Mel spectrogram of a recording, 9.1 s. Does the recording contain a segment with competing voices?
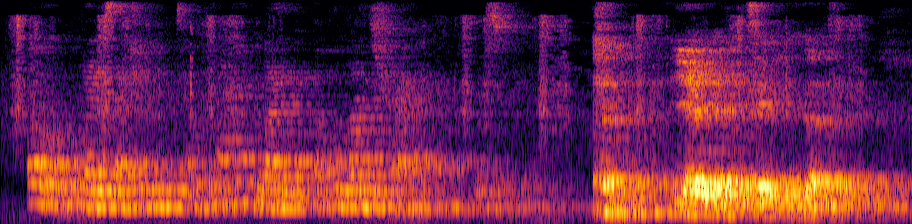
No

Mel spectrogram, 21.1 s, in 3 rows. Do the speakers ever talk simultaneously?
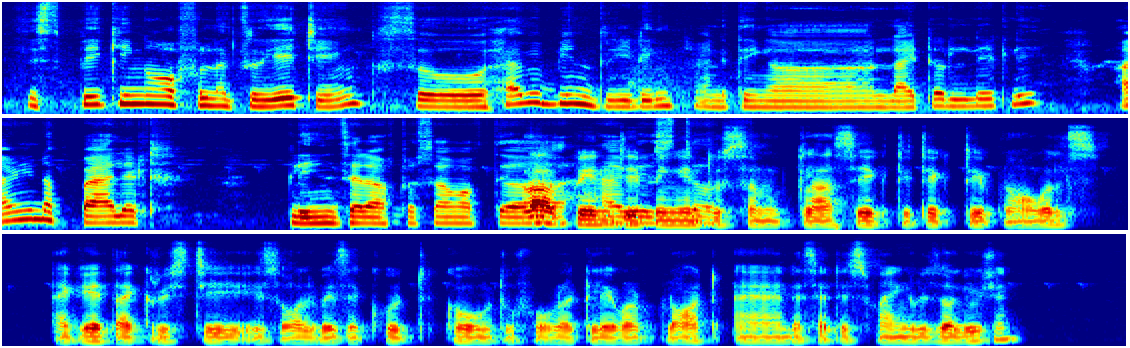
Yes, from 10.3 s

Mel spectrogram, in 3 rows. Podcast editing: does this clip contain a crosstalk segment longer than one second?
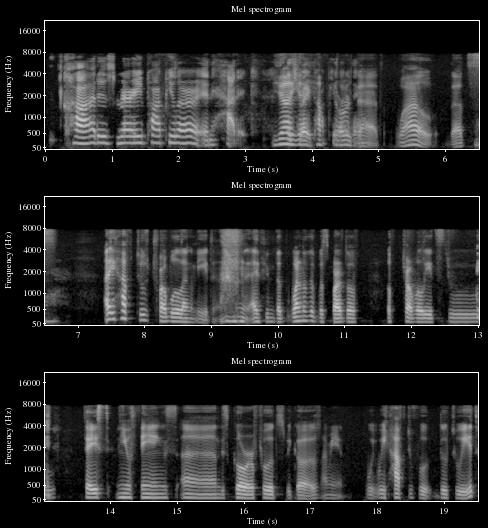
Yes, from 3.6 s

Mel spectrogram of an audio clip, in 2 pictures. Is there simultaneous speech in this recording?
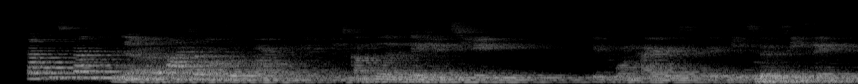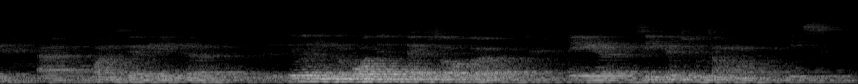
Yes, from 1.1 s

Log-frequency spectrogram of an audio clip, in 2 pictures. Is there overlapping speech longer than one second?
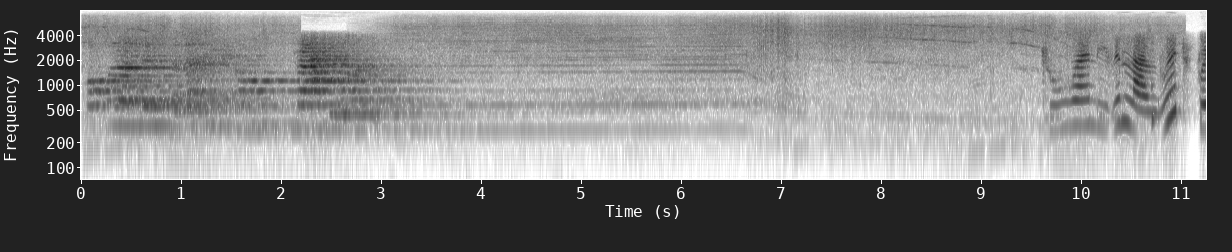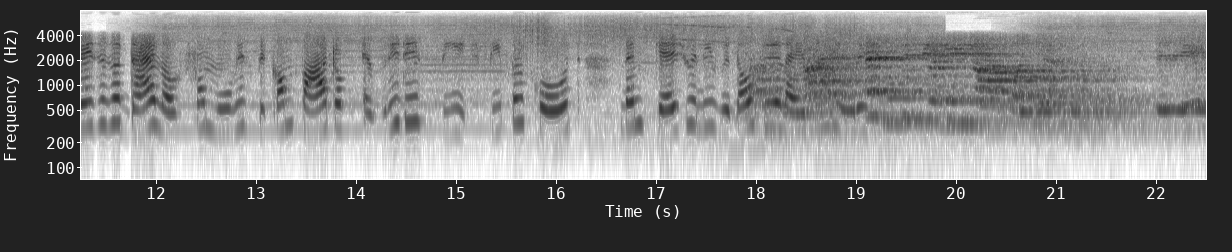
Yes, from 17.7 s

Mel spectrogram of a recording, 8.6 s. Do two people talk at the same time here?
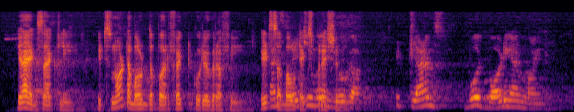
Yes, from 4.0 s

